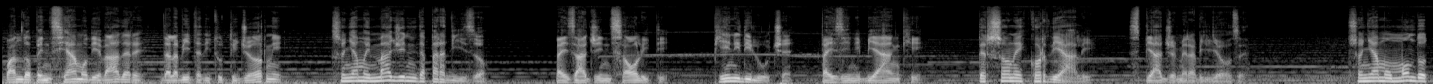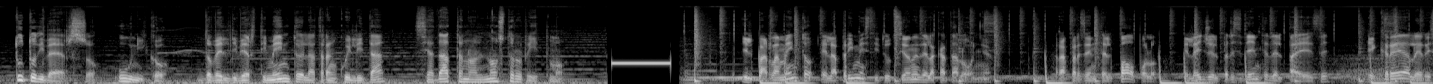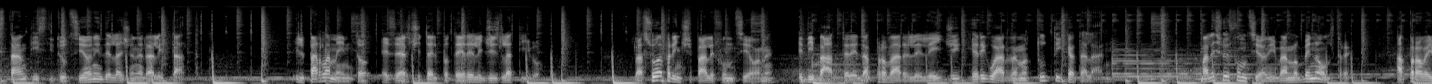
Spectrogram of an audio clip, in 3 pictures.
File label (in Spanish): narracion italiano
